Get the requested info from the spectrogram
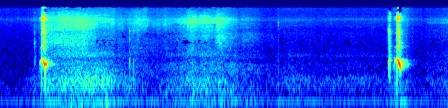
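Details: Two abrupt hiccup sounds about four seconds apart, with soft breathing between them; hiccups.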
